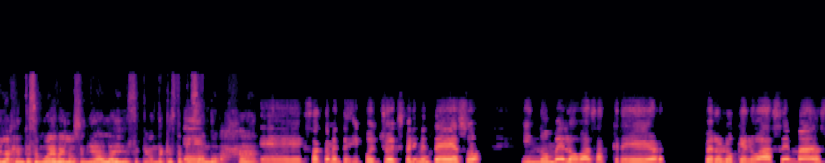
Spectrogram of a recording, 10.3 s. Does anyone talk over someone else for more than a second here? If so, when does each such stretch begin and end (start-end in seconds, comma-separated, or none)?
none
